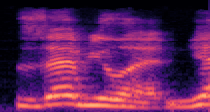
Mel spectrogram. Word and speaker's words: Zebulon: Zebulon, Georgia? – Zebulon, yes. Most people think it sounds like a planet, but it is not.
